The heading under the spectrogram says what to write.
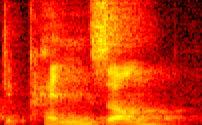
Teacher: When you use a phrase like depends on, I can very clearly hear you linking those words together.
